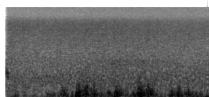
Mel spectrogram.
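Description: Wind gusting across the microphone, an uneven low rumble over a steady hiss.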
